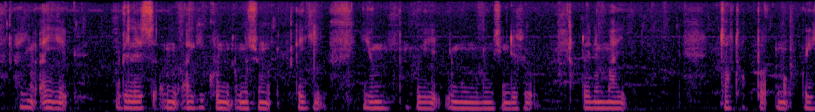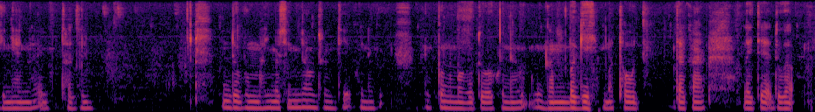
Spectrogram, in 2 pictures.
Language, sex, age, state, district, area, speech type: Manipuri, male, 18-30, Manipur, Chandel, rural, spontaneous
